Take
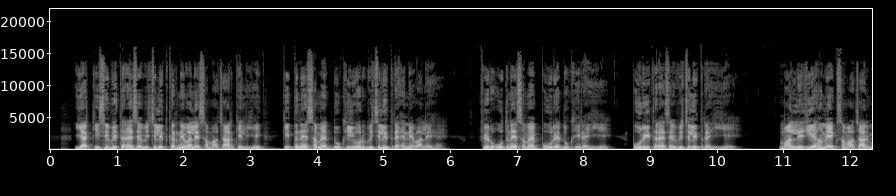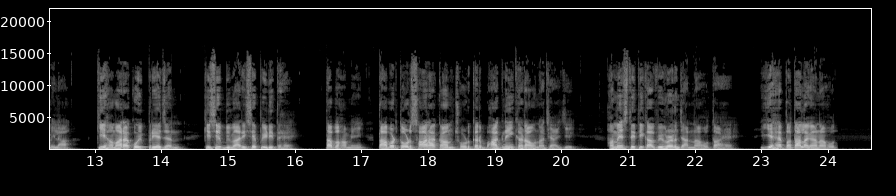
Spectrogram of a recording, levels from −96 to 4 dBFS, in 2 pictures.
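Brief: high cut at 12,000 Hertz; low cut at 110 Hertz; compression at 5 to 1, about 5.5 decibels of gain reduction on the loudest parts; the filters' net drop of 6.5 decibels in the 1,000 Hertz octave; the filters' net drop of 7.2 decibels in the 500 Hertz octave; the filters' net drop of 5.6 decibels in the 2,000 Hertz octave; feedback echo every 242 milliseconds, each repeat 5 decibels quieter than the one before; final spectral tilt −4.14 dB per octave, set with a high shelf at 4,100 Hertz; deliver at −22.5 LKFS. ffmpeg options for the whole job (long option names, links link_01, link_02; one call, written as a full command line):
ffmpeg -i in.wav -af "highpass=110,lowpass=12000,equalizer=frequency=500:width_type=o:gain=-8,equalizer=frequency=1000:width_type=o:gain=-4.5,equalizer=frequency=2000:width_type=o:gain=-4.5,highshelf=frequency=4100:gain=-3.5,acompressor=threshold=-28dB:ratio=5,aecho=1:1:242|484|726|968|1210|1452|1694:0.562|0.315|0.176|0.0988|0.0553|0.031|0.0173,volume=10dB" out.wav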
